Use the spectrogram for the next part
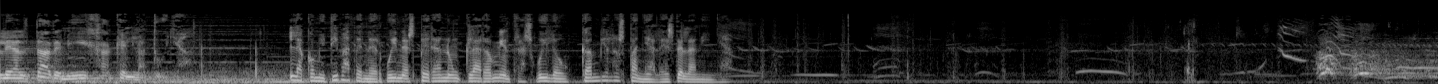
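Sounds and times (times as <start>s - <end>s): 
speech: 0.0s - 1.9s, 2.9s - 7.4s
dogs barking and yelping as riders chase through a forest: 10.8s - 14.0s.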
